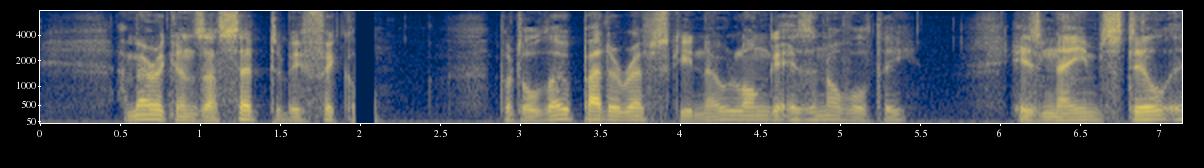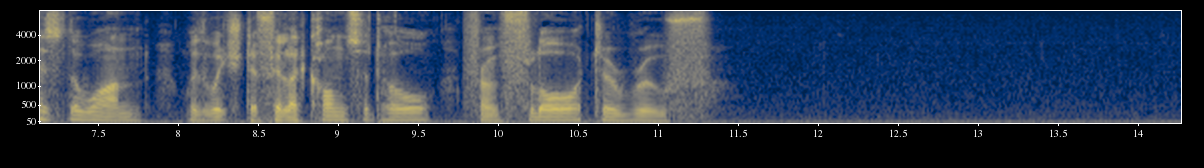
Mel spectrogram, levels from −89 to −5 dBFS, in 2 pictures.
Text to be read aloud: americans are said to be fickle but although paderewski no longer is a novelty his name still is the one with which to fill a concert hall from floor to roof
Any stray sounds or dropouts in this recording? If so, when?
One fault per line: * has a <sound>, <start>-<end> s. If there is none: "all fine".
* has a dropout, 2.0-2.1 s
